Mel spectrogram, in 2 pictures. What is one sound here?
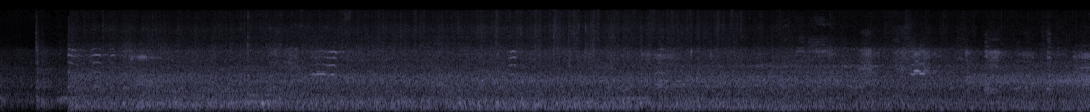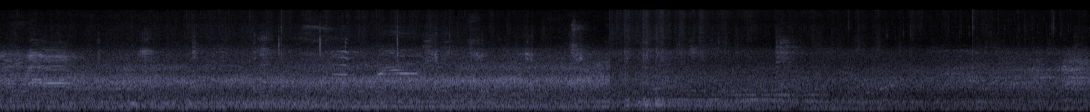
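Domestic geese honk outdoors.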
